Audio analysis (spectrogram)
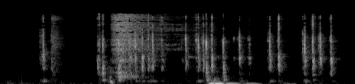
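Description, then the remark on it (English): Computer keyboard typing, fairly loud, with a burst of rapid clattering keystrokes followed by several separate, irregular key taps. No one speaks. “I'm trying to limit how much typing I do. And how loud, right?”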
